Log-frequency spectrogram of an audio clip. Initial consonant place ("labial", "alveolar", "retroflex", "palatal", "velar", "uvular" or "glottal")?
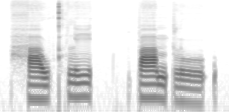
glottal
